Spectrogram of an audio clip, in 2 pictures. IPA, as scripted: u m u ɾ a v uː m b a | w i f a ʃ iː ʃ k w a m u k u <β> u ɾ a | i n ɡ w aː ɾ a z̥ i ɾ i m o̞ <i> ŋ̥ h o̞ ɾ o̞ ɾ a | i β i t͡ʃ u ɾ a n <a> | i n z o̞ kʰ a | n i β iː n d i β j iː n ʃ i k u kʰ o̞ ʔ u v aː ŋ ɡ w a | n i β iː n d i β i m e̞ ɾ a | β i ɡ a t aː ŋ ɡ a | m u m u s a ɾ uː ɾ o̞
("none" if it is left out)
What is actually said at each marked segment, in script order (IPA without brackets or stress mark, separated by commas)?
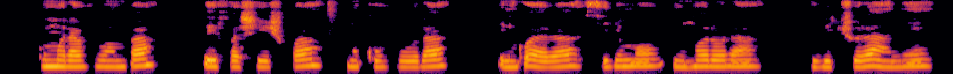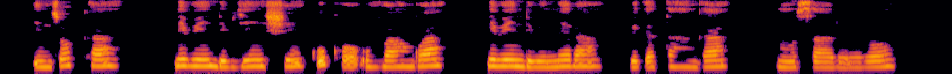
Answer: v, i, e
